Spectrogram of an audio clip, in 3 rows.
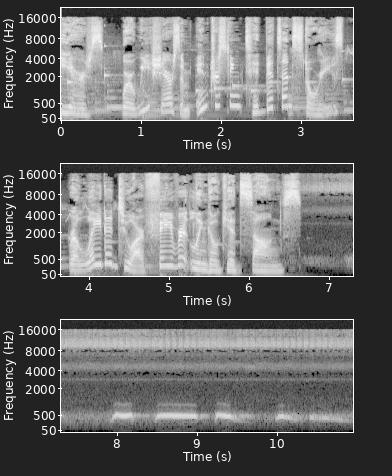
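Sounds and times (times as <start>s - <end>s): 
speech: 0.0s - 6.7s
owl hooting: 7.2s - 10.9s.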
